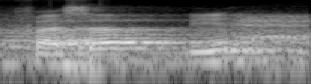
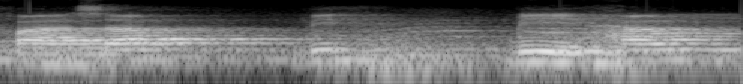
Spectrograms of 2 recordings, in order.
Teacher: huruf ha ya rakhawah mengalir suaranya jangan putus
